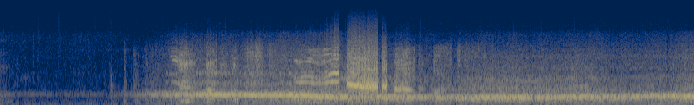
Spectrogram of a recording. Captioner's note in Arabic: تعوي الرياح; تزأر الزبابة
